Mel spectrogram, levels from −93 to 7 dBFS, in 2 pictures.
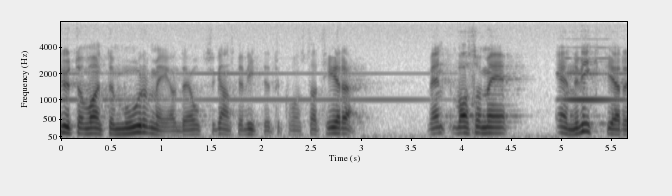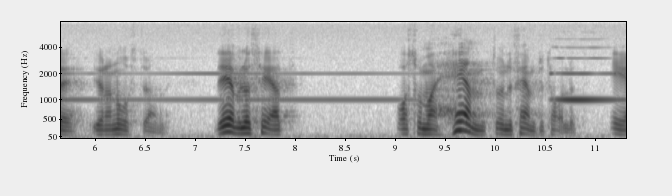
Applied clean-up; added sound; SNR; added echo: none; Wind instrument, woodwind instrument; 14 dB; none.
